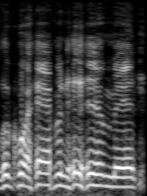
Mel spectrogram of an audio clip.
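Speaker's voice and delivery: ordinary talk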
